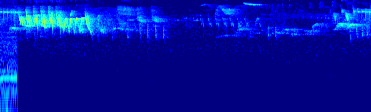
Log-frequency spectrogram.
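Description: Faint birdsong: a fast high trill in the first couple of seconds, then scattered short chirps.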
